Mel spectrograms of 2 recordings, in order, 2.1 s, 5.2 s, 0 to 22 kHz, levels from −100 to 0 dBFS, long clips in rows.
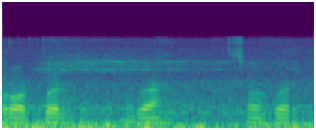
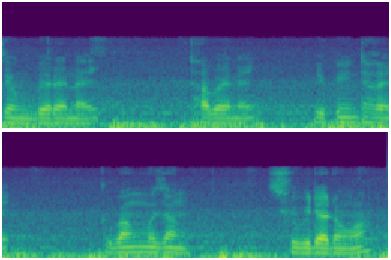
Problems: none marked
